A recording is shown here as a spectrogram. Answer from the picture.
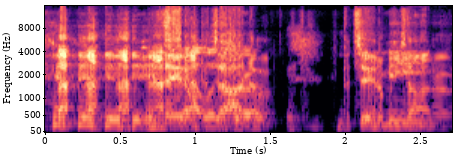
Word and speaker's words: Balatro: I believe I believe it's actually pronounced Balatro. I believe like that is the official, like that's what the creator says is the thing.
